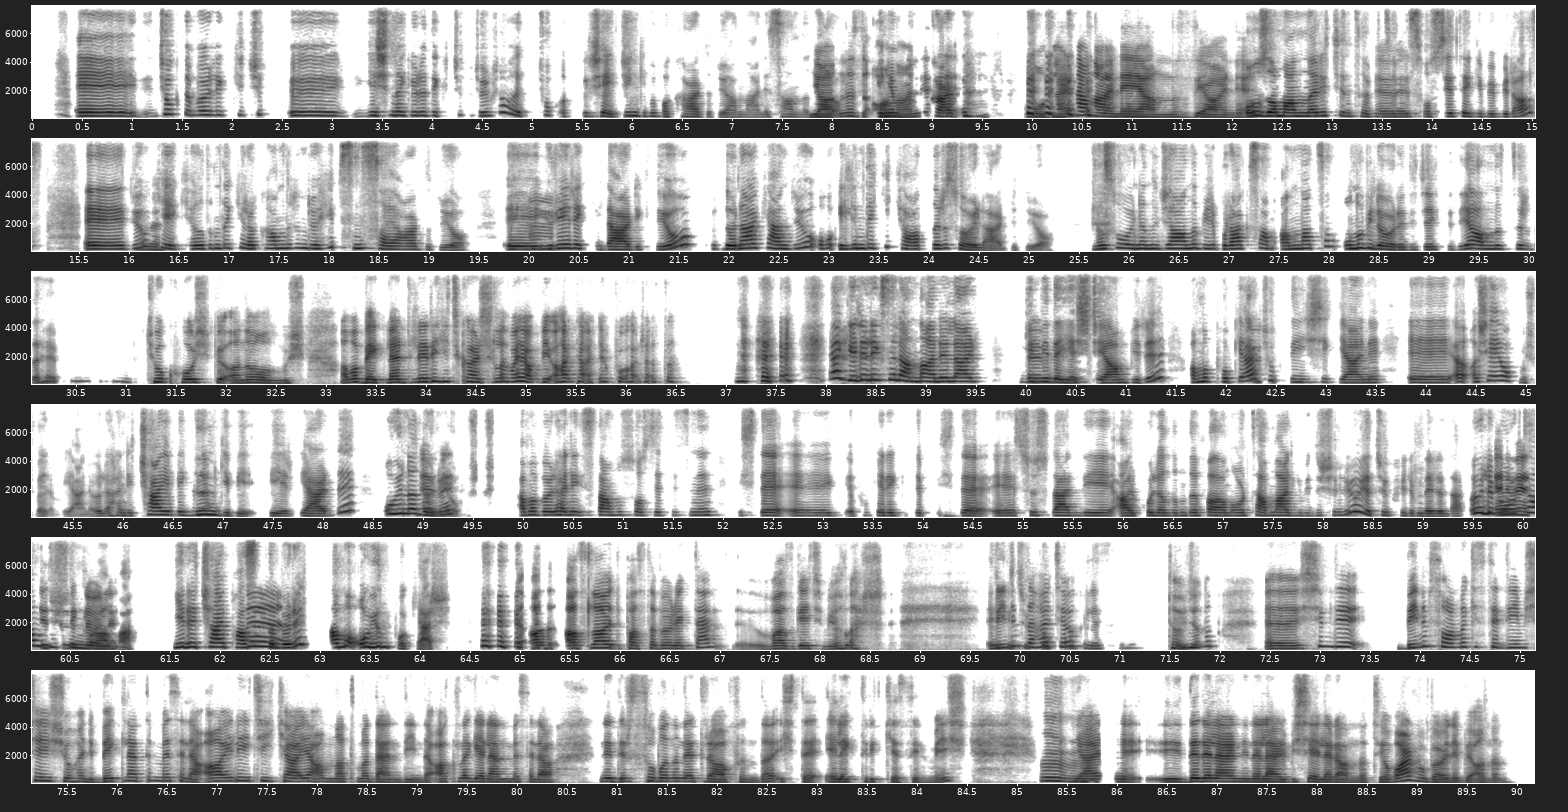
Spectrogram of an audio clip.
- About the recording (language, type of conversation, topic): Turkish, podcast, Aile içinde hikâye anlatma veya anı paylaşma geleneğiniz var mı?
- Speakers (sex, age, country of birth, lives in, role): female, 30-34, Turkey, Netherlands, host; female, 45-49, Turkey, Netherlands, guest
- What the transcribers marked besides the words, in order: other background noise; chuckle; laughing while speaking: "karşılamayan bir anneanne bu arada"; chuckle; unintelligible speech; tapping; chuckle; laughing while speaking: "vazgeçmiyorlar"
